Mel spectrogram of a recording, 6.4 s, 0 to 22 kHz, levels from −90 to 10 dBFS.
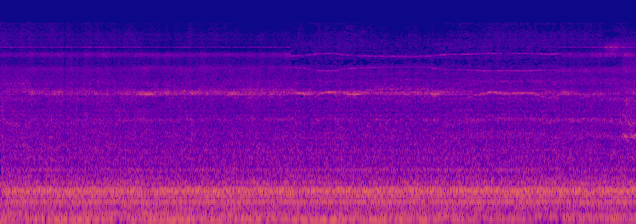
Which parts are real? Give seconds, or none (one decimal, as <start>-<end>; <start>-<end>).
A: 2.9-5.6

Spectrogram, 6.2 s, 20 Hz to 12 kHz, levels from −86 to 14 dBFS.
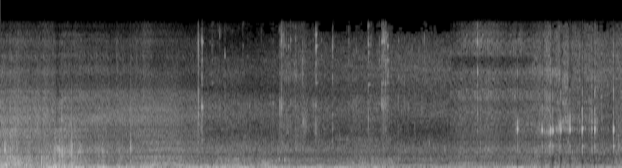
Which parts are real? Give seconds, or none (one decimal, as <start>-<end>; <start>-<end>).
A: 2.0-4.5; 5.5-6.2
